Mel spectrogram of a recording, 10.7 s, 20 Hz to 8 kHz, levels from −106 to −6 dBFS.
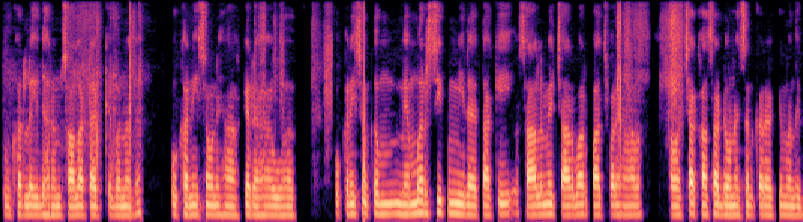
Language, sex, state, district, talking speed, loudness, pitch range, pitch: Magahi, male, Bihar, Gaya, 190 wpm, -18 LUFS, 120-135 Hz, 125 Hz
